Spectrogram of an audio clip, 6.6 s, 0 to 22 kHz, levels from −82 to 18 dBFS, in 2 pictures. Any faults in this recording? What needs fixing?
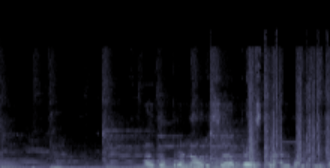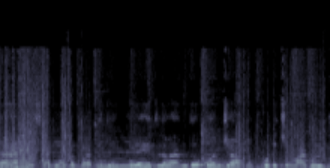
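A speech-style noise suppressor has been left running on the whole clip, and it keeps treating steady material and decays as noise. Levels swing by roughly 10 dB as it clamps down and lets go, so the sound pumps and thins out. Switch it off, or bypass it, for anything that isn't speech.

You can hear the noise suppressor cutting sound hardest from 0.04 to 1.42 s, where sustained parts sink by about 8 dB for a second and a half or so. It happens again briefly from 5.76 to 5.95 s, dipping about 6 dB. Bypassing the suppressor prevents both.

There's loose connector crackle from 2.48 to 4.21 s and again from 5.66 s to the end. It's an irregular scratchy burst, the sound of a worn or dirty contact making and breaking as it moves and chopping up the signal. Reseat or replace that cable and clean the contacts before recording.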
